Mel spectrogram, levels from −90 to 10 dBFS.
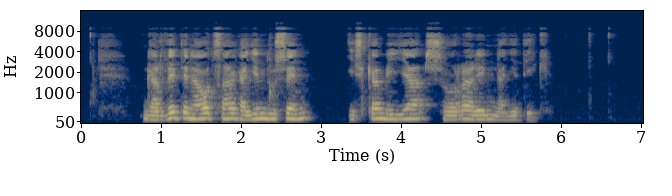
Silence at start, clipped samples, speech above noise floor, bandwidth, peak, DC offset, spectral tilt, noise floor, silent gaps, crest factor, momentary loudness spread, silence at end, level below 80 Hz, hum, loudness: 0.25 s; under 0.1%; 39 dB; 9.6 kHz; -2 dBFS; under 0.1%; -4 dB/octave; -59 dBFS; none; 20 dB; 20 LU; 1.2 s; -64 dBFS; none; -19 LUFS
